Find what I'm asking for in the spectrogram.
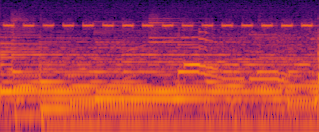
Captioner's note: beep beep beep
